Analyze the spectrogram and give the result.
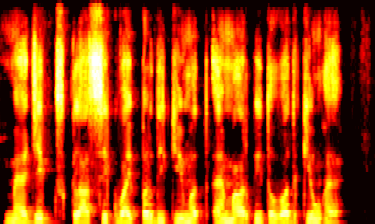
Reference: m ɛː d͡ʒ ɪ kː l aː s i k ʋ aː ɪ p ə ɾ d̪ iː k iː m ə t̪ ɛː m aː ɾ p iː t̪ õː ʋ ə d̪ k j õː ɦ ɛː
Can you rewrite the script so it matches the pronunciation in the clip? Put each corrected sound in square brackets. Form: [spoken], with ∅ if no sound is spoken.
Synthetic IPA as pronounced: m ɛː d͡ʒ ɪ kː l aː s [ɪ] k ʋ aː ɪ p ə ɾ d̪ iː k iː m ə t̪ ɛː m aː ɾ p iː t̪ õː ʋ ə d̪ k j õː ɦ ɛː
